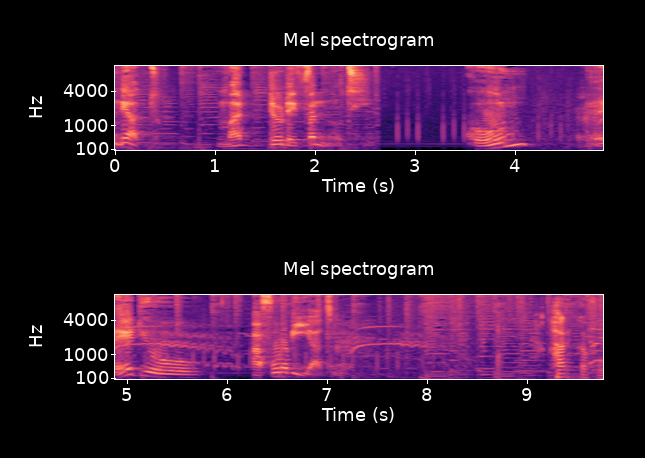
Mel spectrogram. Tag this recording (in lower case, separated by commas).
music, speech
